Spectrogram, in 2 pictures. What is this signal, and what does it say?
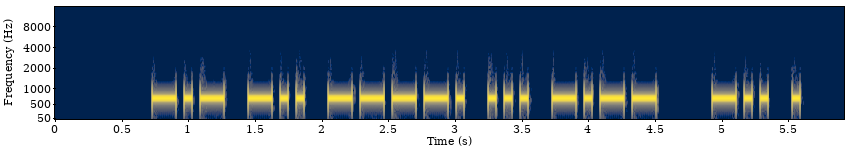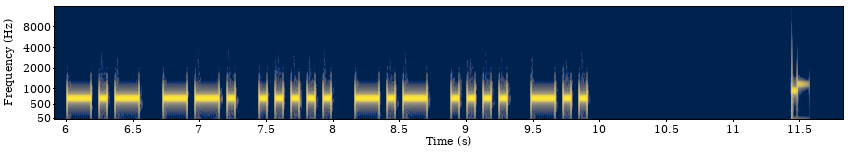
Morse code, heard as a keyed tone, about 20 wpm, 700 Hz. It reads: KD9SY DE KG5KHD
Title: USA Callsign DE Callsign 20wpm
